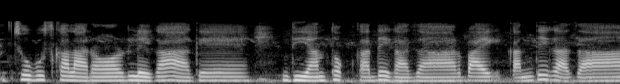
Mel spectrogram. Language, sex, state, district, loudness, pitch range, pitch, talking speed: Chakma, female, Tripura, Unakoti, -15 LUFS, 175-195 Hz, 180 Hz, 115 wpm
